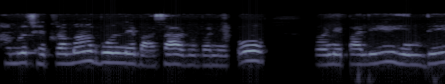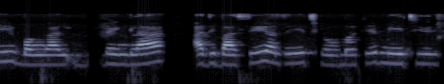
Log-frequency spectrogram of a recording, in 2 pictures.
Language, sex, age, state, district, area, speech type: Nepali, female, 30-45, West Bengal, Darjeeling, rural, spontaneous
